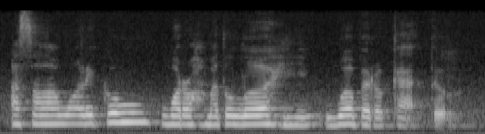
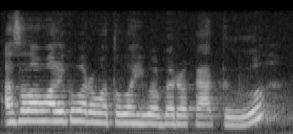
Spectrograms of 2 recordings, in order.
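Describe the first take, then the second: First: It is said slowly and solemnly with weight. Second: It is said smoothly in one connected run. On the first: This is a sacred wedding ceremony. "Jadi lebih hikmat, lebih ngena" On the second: This is a formal but relaxed event. "Jadi langsung der, langsung nyambung gitu"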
